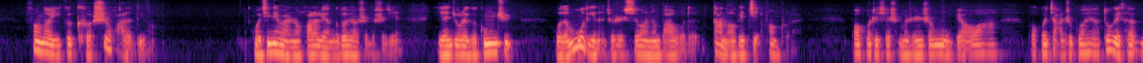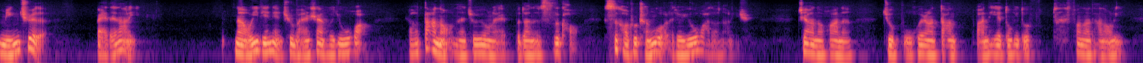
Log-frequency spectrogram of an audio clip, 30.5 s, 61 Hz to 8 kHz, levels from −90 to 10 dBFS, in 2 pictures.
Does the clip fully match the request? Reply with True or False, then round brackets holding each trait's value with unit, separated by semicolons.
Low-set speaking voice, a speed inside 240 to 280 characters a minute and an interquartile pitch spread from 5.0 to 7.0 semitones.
False (125 Hz; 270 characters per minute; 2.7 semitones)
